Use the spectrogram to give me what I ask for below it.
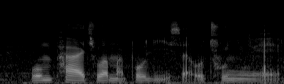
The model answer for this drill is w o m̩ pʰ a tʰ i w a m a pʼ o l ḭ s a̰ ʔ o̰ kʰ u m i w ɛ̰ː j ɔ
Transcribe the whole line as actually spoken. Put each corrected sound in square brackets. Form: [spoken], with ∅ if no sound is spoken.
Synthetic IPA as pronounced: w o m̩ pʰ a tʰ i w a m a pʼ o l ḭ s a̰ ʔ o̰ [tʰ] u [ɲ] i w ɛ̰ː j ɔ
